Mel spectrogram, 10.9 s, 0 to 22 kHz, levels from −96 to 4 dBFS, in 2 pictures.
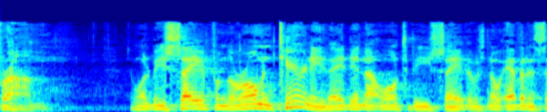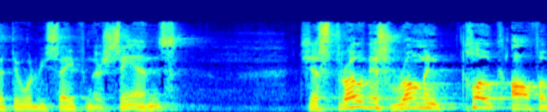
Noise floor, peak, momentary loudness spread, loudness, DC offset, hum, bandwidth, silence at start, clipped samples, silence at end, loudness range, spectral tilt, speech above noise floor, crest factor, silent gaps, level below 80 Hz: -62 dBFS; -6 dBFS; 11 LU; -25 LUFS; under 0.1%; none; 10 kHz; 0 s; under 0.1%; 0 s; 6 LU; -4.5 dB/octave; 37 dB; 20 dB; none; -60 dBFS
